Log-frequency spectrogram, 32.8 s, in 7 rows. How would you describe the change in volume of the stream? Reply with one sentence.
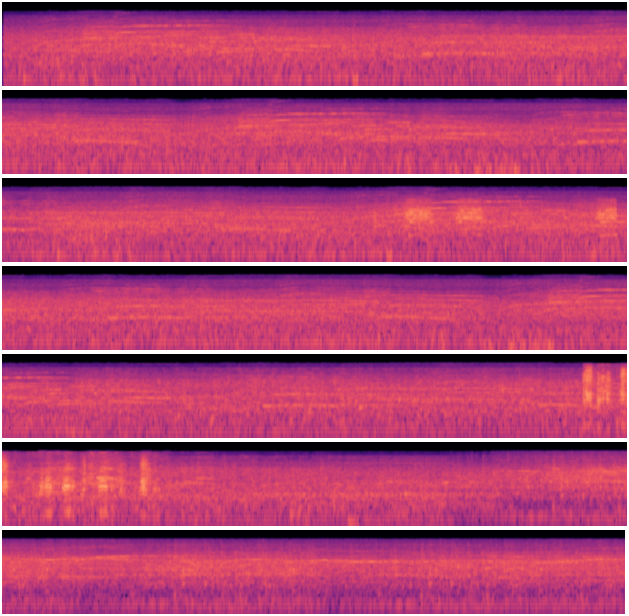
The loudness of the stream stays about the same.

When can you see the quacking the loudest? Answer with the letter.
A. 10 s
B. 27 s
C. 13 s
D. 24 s
D.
